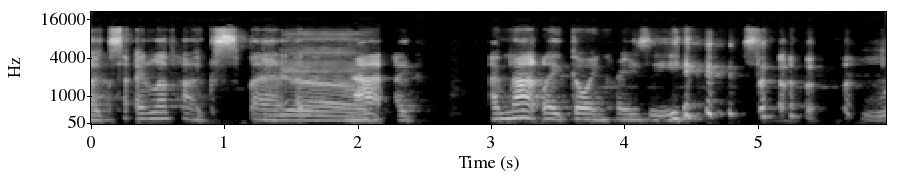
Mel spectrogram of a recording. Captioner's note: laughs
